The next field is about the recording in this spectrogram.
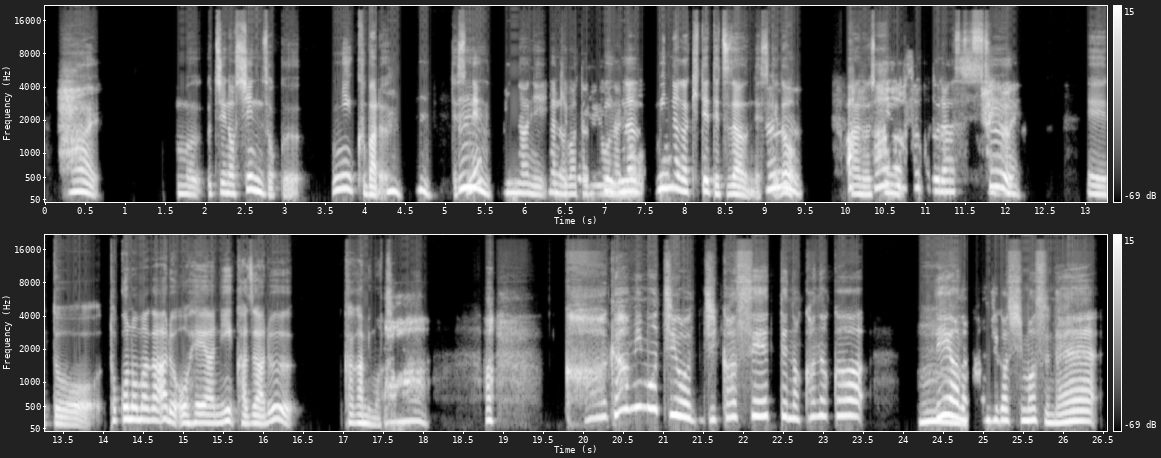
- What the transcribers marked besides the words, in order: none
- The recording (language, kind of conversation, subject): Japanese, podcast, 子どもの頃に参加した伝統行事で、特に印象に残っていることは何ですか？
